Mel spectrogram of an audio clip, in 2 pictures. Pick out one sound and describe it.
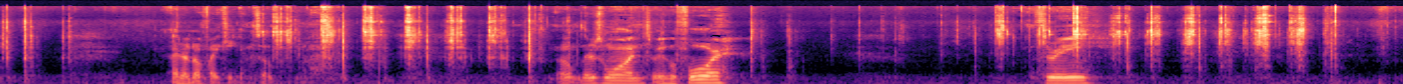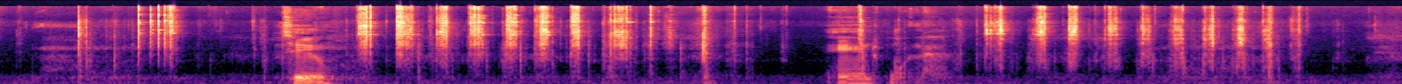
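A screwdriver clicks rapidly as it turns screws.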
